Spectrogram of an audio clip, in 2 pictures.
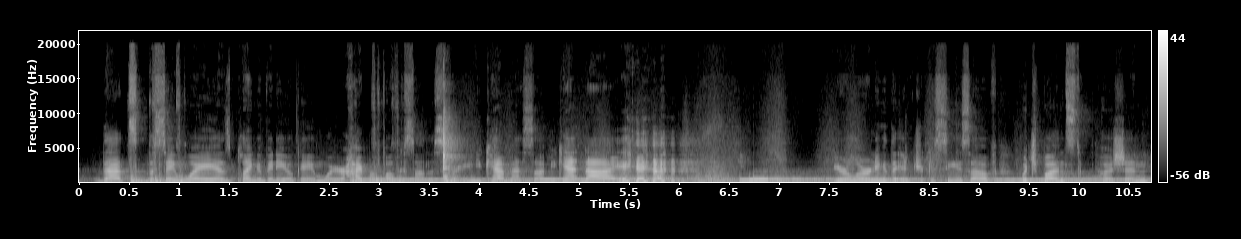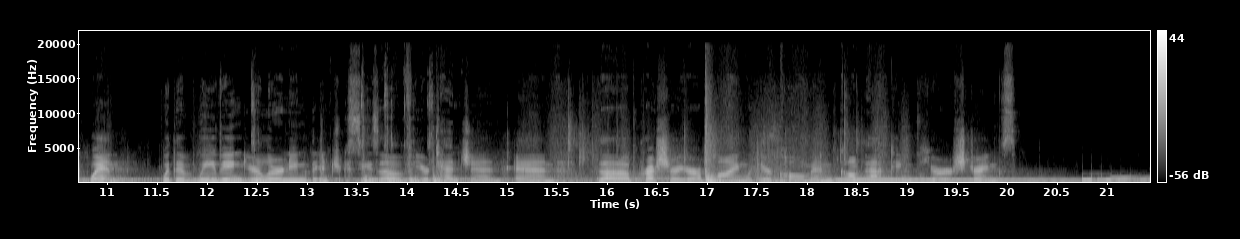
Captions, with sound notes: That's the same way as playing a video game where you're hyper-focused on the screen. You can't mess up, you can't die. (laughs) You're learning the intricacies of which buttons to push and when. Within weaving, you're learning the intricacies of your tension and the pressure you're applying with your comb and compacting your strings.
